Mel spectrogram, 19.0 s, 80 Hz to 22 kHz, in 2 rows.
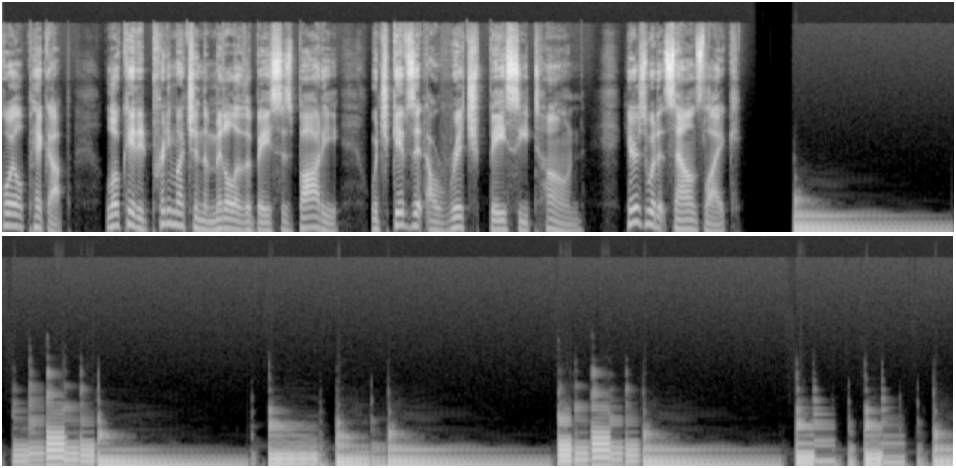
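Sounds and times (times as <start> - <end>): electric bass solo: 7.9 - 19.0.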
